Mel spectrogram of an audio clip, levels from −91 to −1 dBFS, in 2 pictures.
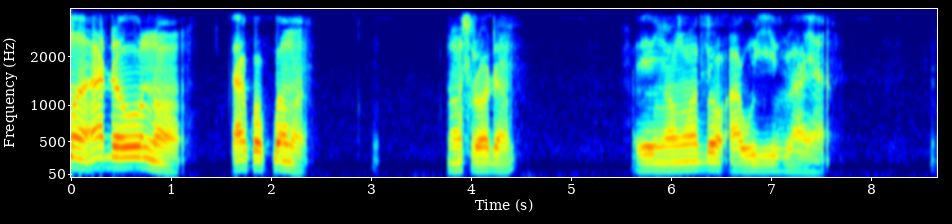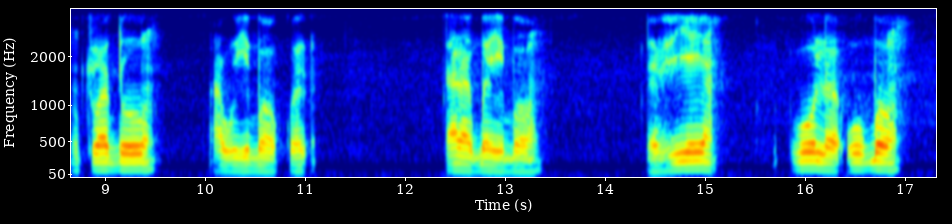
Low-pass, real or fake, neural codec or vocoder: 3.6 kHz; real; none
